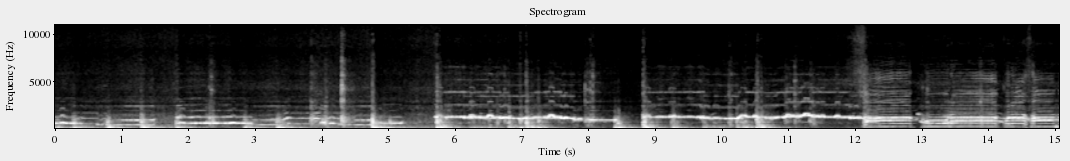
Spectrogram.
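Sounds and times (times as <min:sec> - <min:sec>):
drum beats: 0:00.0 - 0:12.5
bamboo flute melody: 0:00.0 - 0:15.0.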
